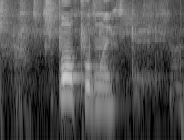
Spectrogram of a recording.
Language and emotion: Russian, neutral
